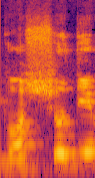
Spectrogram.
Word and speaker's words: পশ্যতি: আশ্চর্যবাদ পাশ্যোদি, প তালবস্বয় বলা তৈরসি পশ্যতি বাংলা উচ্চারণ করা হয়, সংস্কৃত পশিয়তি রস্যি তালবস্বয় রস্যি অকার উচ্চারণ করে পশিয়তি, এবং চান্ন চ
